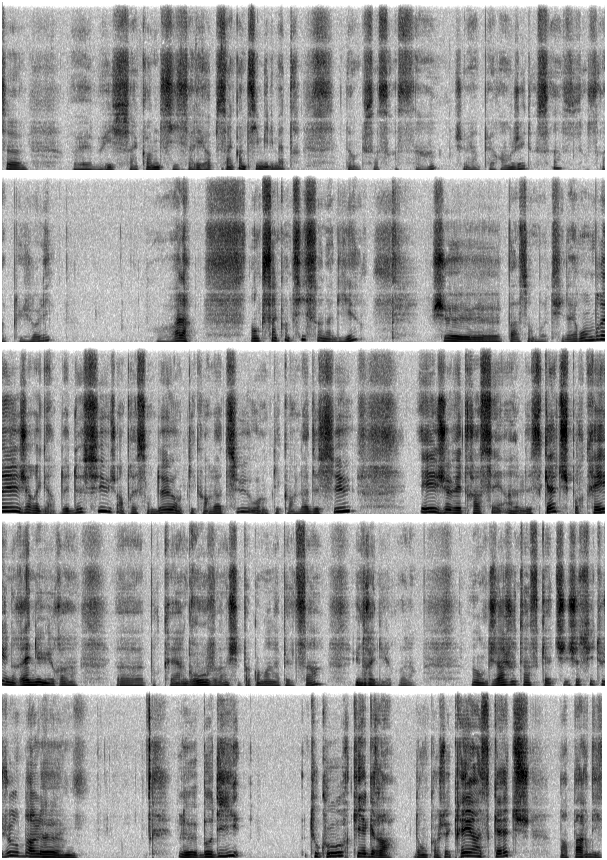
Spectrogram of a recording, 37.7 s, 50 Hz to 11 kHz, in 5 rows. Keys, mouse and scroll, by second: 2.2 KP_5, 2.4 KP_6, 2.7 KP_Enter, 5.6-6.3 drag, 7.1-8.3 drag, 9.0-9.7 drag, 11.4 click, 12.6 scroll down 1, 14.3 &, 15.5 typing, 18.7 click, 19.4 scroll up 1, 20.0-21.3 right drag, 29.8-30.1 scroll up 1, 30.3 scroll down 2.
